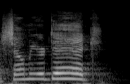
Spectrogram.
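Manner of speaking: mock piercing yell, very high and shrill. Retelling what a woman yelled at a boy band show: retelling a yell. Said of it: "she's yelling like".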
